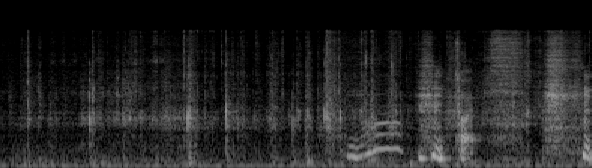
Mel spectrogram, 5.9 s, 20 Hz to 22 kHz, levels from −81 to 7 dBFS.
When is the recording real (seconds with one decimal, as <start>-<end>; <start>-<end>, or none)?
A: 0.0-1.0; 1.5-3.0; 3.7-5.9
